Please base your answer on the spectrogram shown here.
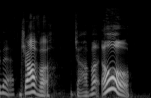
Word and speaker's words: Java: be talking about um I don't know if it's Hava or yava or Java um j a v a like the coffee I don't know how do you say that Java Java oh like Java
